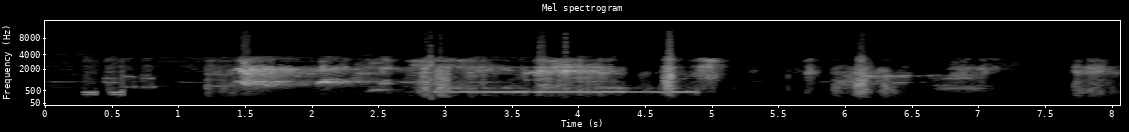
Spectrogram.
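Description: A phone call being placed over a telephone line, with short dialing sounds followed by a steady ringback tone of about two seconds, over the muffled, narrow-band noise of a 911 call recording. A voice answers just at the end.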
